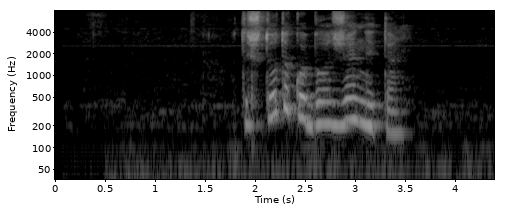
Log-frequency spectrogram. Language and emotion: Russian, neutral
